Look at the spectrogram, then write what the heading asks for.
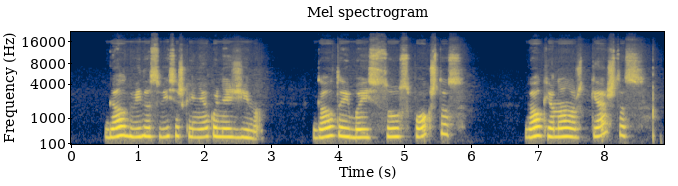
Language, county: Lithuanian, Vilnius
